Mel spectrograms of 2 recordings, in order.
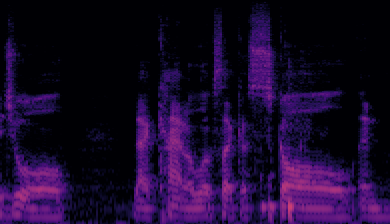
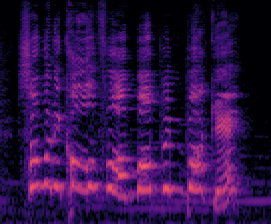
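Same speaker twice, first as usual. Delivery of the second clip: very high, very loud, shrill tiny goblin squeak; 15 dB louder than usual. Voicing a tiny goblin waltzing out with a mop and bucket: tiny goblin voice. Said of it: "this tiny little goblin just, you know, waltzing out with a bucket and a mop going".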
